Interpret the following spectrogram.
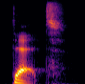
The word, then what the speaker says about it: debt: Debt. We don't pronounce the B.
